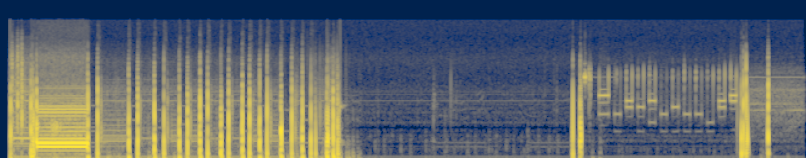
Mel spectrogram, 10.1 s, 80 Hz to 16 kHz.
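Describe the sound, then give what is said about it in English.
A telephone call passes through a Brandon, Manitoba SP-1 tandem, which dial-pulses seven digits into an old step-by-step tandem toward a small exchange in Wawanessa. A steady tone and a long run of rapid clicks are followed by silence, then further tone bursts. “The Brandon Manitoba SP-1 tandem, which dial pulses 7 digits into what is probably the old Brandon step tandem to arrive at a small tributary in Wawanessa.”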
